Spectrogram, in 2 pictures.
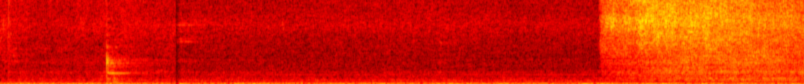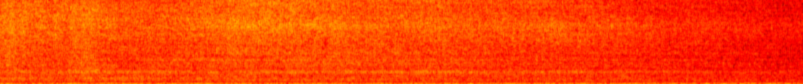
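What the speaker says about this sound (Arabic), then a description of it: "نبدأ نحط موية الدجاج او مرقة الدجاج" Chicken broth is poured into a pot of butter, garlic and flour, setting off a sudden loud surge of hiss and bubbling sizzle that then settles into a steady simmer after a quieter stretch with light clinks.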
